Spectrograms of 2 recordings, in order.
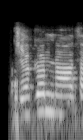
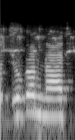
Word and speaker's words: جگن ناتھ: تھے، تلوک چند محروم۔ جگن ناتھ آزاد ان کے بڑے مشہور فرزند ہیں، اور اکثر لوگ اس کو جگن ناتھ پڑھتے ہیں، جبکہ درست تلفظ ہے جگن ناتھ، جیم پر زبر ہے۔ جی آگے بڑھے۔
